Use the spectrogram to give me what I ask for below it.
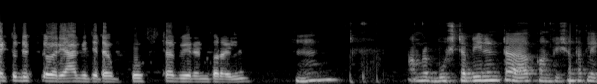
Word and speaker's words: Buchstabieren: বুকসটা বিরেন, হ্যাঁ, এখানে কিন্তু শ উচ্চারণ হচ্ছে, বুকসটা বিরেন। আপনারা যদি এখান থেকে শুনেন তাহলে ওইটাই দেখবেন। Buchstabieren. এই যে বুকসটা বিরেন, হ্যাঁ, Buchstabieren.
